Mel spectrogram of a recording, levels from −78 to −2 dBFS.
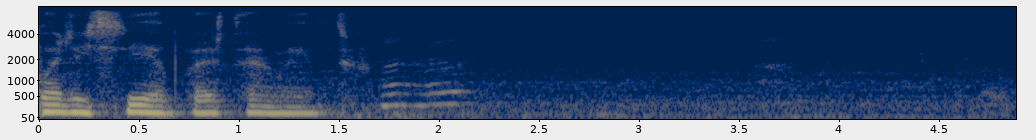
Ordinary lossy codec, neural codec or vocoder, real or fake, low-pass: none; codec, 16 kHz in and 24 kHz out, 2.2 kbps, FireRedTTS-2 codec; fake; 7.2 kHz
